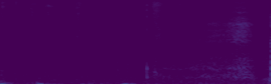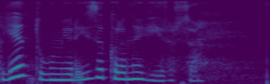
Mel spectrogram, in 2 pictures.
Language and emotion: Russian, sad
